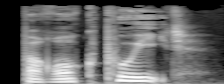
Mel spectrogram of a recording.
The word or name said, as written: barokpoet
